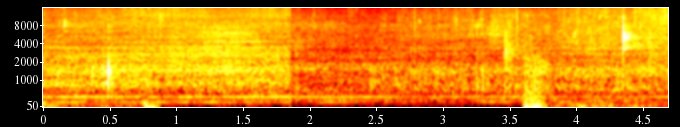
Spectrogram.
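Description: Flattened kanji vada batter deep-frying in oil over medium-low heat, a steady soft sizzle with a couple of brief bubbling bursts, close and fairly quiet.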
